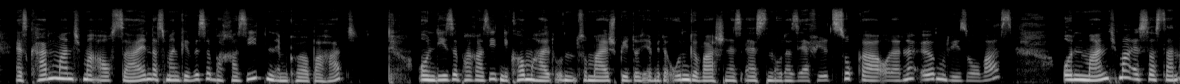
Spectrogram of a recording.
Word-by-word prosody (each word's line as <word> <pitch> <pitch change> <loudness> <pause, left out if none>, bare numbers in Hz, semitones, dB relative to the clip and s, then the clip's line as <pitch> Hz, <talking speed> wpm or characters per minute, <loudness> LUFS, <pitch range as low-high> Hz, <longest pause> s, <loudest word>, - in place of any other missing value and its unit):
Es 195 -3 -2
kann 225 +8 +2
manchmal 240 -6 +3
auch 185 0 -3
sein, 180 +6 0
dass 225 -3 -1
man 200 -2 +3
gewisse 220 +6 -1
Parasiten 215 - 0
im 170 -2 -1
Körper 160 -3 -4
hat. 235 - -7 0.6
Und 210 -2 +5
diese 205 +3 +2
Parasiten, 205 +2 -1
die 185 - -2
kommen 220 0 +4
halt 170 -1 0
und 190 -2 -2
zum 190 -2 0
Beispiel 180 0 0
durch 180 -1 -4
entweder 180 0 -5
ungewaschenes 185 -4 +1
Essen 185 -1 -2
oder 175 0 -5
sehr 175 +1 -7
viel 195 +2 -8
Zucker 200 -6 0
oder, 180 0 -7
ne, 250 +4 -2
irgendwie 220 -5 -1
sowas. 175 - -7 0.5
Und 220 0 +6
manchmal 250 +10 +4
ist 230 0 -1
das 220 -1 0
dann 205 0 0
195 Hz, 195 wpm, -25 LUFS, 180-225 Hz, 0.6 s, Und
